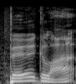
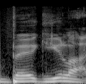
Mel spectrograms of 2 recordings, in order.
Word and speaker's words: burglar: You guys, are you saying burglar or burgular? said There's no burgular. three syllables.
